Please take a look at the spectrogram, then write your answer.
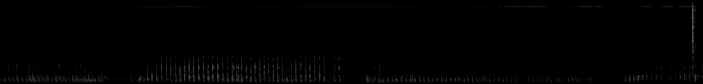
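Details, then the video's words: Domestic cat asleep indoors, snoring with a soft, rapidly throbbing rumble in long breath-length runs separated by brief pauses, ending with a sharp click. "My snoring cat"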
